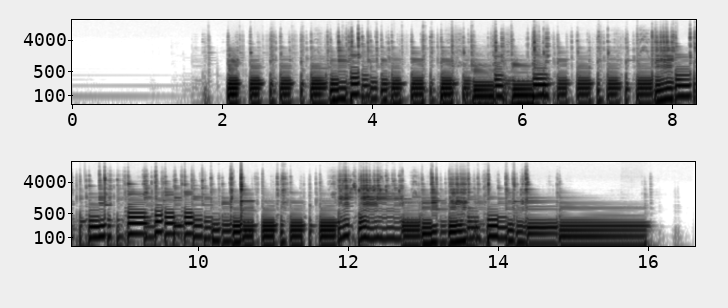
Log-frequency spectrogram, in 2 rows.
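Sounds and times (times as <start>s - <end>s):
bass through goldmike mk2 limiter: 1.6s - 16.6s.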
